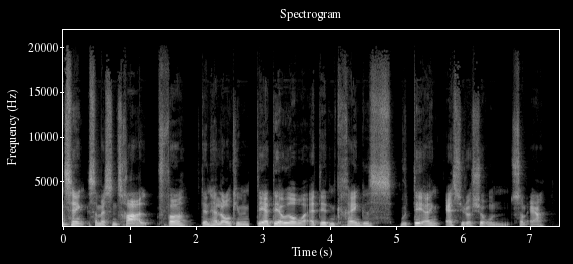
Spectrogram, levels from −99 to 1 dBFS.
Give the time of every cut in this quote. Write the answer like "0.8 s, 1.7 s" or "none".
2.8 s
